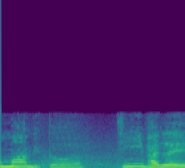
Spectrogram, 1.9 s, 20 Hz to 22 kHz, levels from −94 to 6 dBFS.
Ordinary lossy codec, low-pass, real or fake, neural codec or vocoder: none; 7.2 kHz; fake; codec, 16 kHz in and 24 kHz out, 0.4 kbps, LongCat-Audio-Codec, fine tuned four codebook decoder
